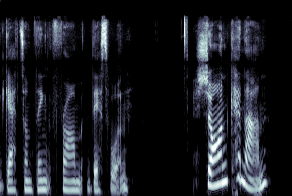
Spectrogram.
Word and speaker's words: Seán Kinane: Seán Kinane. Seán Kinane. Am I pronouncing that?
